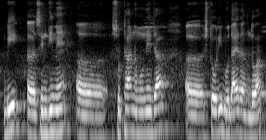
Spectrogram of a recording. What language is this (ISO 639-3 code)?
snd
